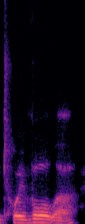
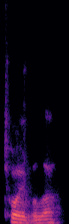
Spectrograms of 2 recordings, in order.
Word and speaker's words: Toivola: a town name there some people will say toivola and you can hear the stress shift on the second syllable but finnish would say toy villa oops sorry i lost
